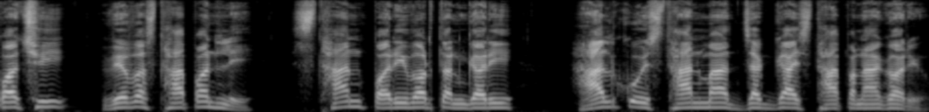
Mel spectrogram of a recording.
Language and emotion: Nepali, neutral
